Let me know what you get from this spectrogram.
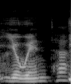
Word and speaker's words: Uinta: No, Isn't no, it Uinta? – Uinta. See, I knew I was saying it wrong.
